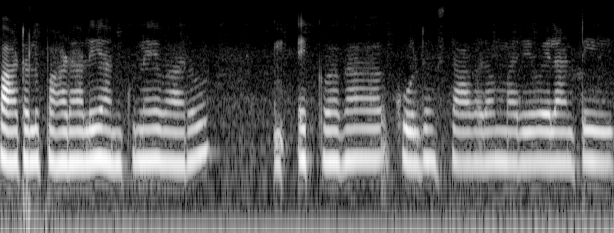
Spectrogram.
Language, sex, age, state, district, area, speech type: Telugu, female, 30-45, Andhra Pradesh, Visakhapatnam, urban, spontaneous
